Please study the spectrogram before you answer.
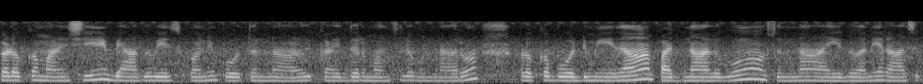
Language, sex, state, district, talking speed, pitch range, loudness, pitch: Telugu, female, Andhra Pradesh, Guntur, 115 wpm, 170-190 Hz, -19 LUFS, 175 Hz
